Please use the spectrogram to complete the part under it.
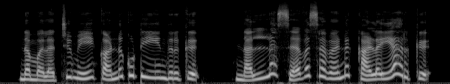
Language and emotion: Tamil, happy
